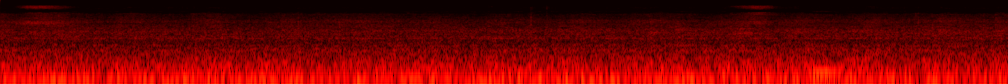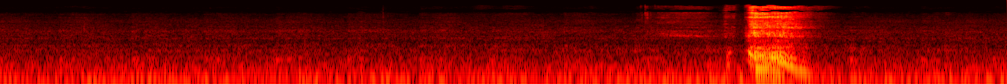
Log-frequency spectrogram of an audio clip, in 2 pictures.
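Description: Steady low rumble of a freight train of autorack cars rolling past. Near the end, one short, loud human burst like a sneeze, falling in pitch, stands out over it.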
